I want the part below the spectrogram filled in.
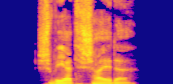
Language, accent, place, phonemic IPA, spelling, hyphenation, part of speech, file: German, Germany, Berlin, /ˈʃveːɐ̯tˌʃaɪ̯də/, Schwertscheide, Schwert‧schei‧de, noun, De-Schwertscheide.ogg
- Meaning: scabbard (sheath of a sword)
